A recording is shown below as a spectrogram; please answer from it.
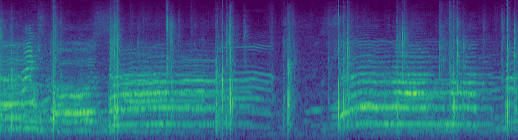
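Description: Guests clapping at a child's fifth birthday party, several bursts of hand claps mixed with sung and cheering voices, moderately loud and close.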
